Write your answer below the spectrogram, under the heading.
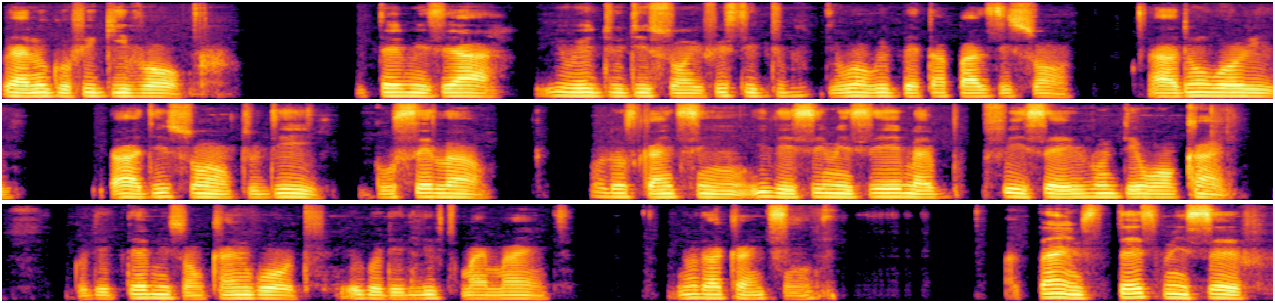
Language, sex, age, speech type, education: Nigerian Pidgin, male, 60+, spontaneous, tertiary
